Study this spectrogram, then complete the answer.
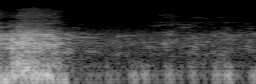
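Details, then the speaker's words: Honda Karisma motorcycle engine after a rebuild with a new connecting rod and nearly all main components replaced, earlier starved of oil: a short rev fades to a soft, even idle with no knock or rattle: normal running. "Ini untuk suaranya udah jauh teman-teman ya. Ini suaranya udah empuk kayak letong ini ya. Nah, udah kayak baru lagi."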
